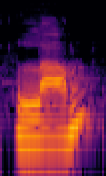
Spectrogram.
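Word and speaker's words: لام: আচ্ছা জি আমরা শিখলাম প্রথমে ল্যাম্পের মত লাম তারপরে আমরা শিখলাম চাঁদ তারার মত নুন এটাতে নুন নুনের নাক ব্যবহার করতে হবে আর লামে আপনার জিহবার অগ্রভাগটা উপরের তালুর সাথে একটু ধাক্কা লাগবে লাম এবং দুই ঠোঁট একত্রিত হবে লাম লাম লাম এটা হলো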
